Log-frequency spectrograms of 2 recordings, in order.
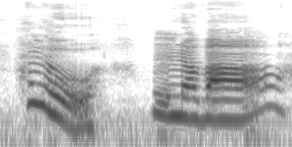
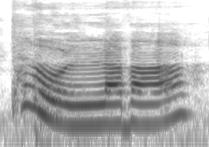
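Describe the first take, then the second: First: Louder, higher, breaking into a laugh; laughing purr. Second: Sultry loud greeting to the lipstick; breathy vintage purr. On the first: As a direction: purr it again and crack up. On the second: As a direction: purr it like a screen siren. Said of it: "which is called Lover". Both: Pretend.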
